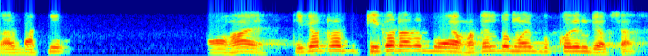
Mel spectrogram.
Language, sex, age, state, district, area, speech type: Assamese, male, 60+, Assam, Goalpara, urban, conversation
